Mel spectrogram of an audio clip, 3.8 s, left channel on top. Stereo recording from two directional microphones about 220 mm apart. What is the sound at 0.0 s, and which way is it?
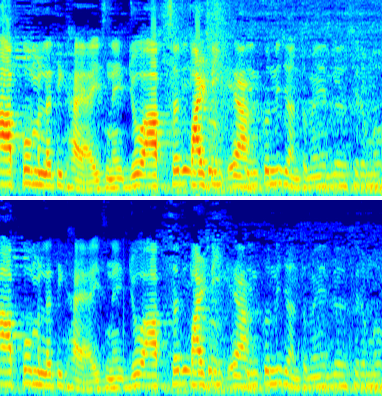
A man's voice, 40° left (ahead or behind).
